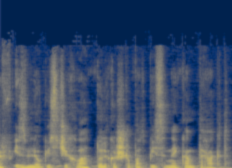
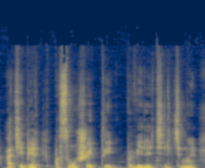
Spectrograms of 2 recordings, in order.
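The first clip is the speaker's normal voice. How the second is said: ordinary delivery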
